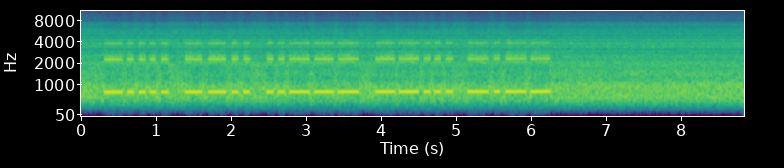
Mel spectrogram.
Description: Morse code, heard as a keyed tone, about 16 wpm, 770 Hz, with radio static and a narrow filter. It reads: 6Z27Y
